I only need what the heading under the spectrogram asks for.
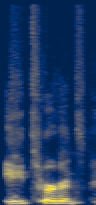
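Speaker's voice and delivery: ordinary talk, nothing marked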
